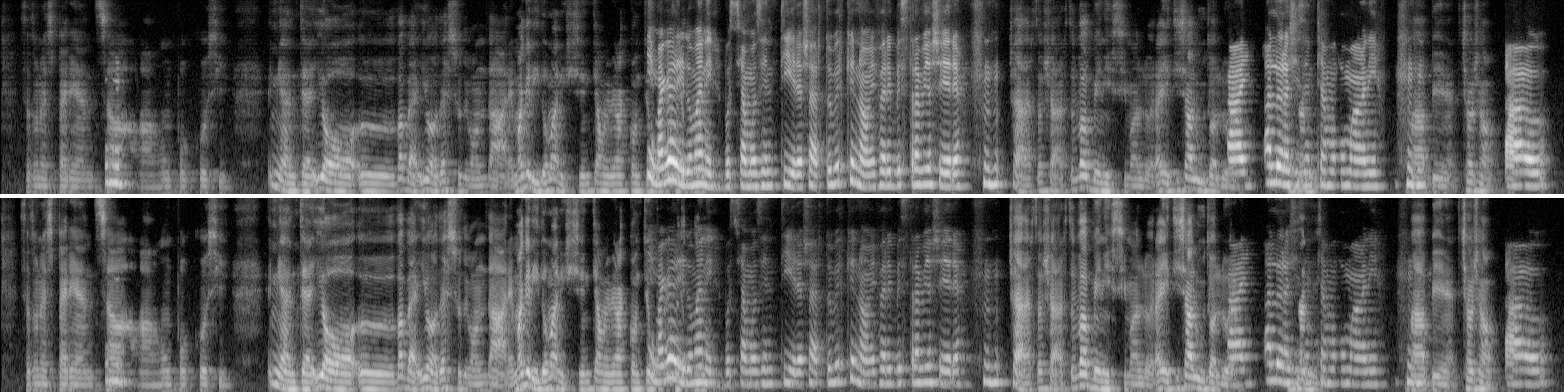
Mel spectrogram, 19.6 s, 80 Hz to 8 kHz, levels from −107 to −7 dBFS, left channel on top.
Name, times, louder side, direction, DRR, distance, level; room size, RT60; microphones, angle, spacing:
voice 1, 0.3-8.2 12.6-15.5 16.1-16.5 17.6-18.7, right 4 dB, 65° right, 0.4 m, -37 dB
voice 2, 1.3-1.6 8.1-12.6 15.3-17.8 18.8-19.4, left 6 dB, 70° left, 0.3 m, -31 dB
7.5 x 4.1 x 4.1 m
head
